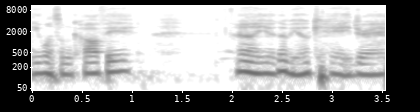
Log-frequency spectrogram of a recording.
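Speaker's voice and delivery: soft, sweet, flirtatious tone. Retelling how a woman offered Dre coffee, imitating her flirty tone. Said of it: "her tone of voice and everything".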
